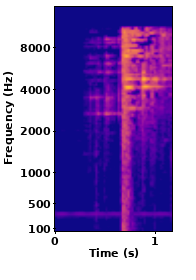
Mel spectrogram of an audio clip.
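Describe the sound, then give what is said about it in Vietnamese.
Behind a curtain, something crashes and breaks with a loud, sudden, sharp shattering impact, followed by a few bright clinking fragments as the breakage settles. “Sau màn trướng có tiếng đổ vỡ chói tai, khiến ai nấy đều giật thót.”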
